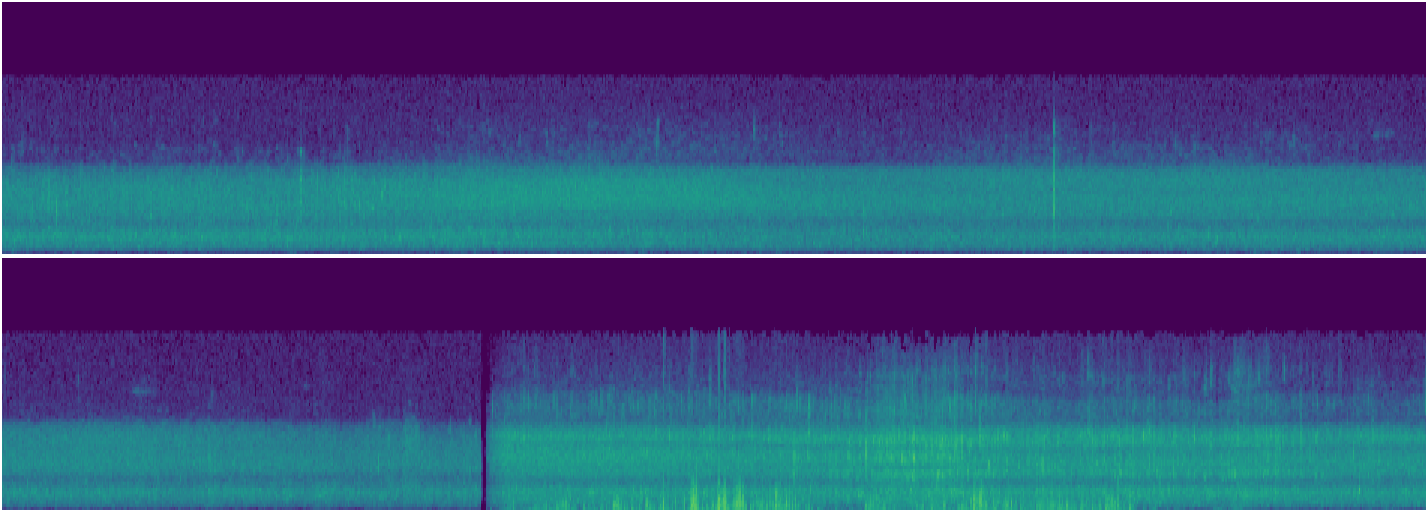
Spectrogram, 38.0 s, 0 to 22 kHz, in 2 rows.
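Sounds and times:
river water rippling over stones: 0:00.0 - 0:37.9
low rumbling on microphone: 0:25.6 - 0:35.4.

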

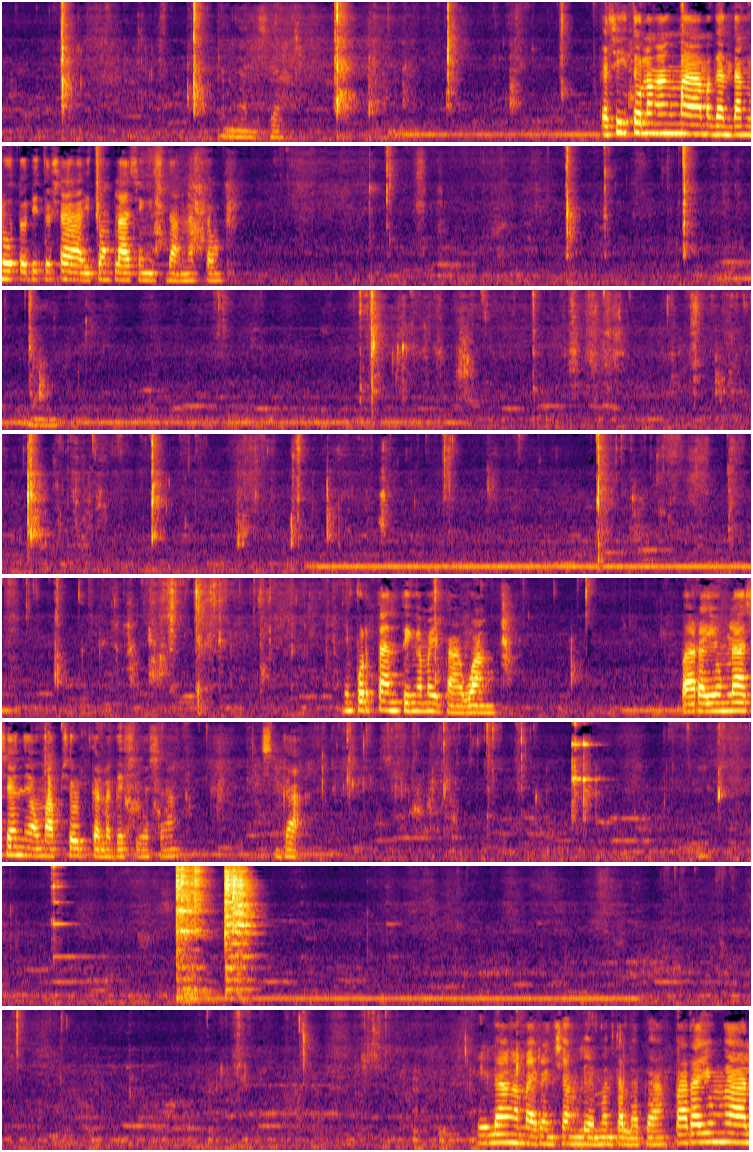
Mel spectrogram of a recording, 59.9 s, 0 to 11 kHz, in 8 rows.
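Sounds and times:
low steady hum: 0:00.0 - 0:10.7, 0:11.6 - 0:59.9
steady low hum: 0:03.7 - 0:07.1, 0:14.6 - 0:20.6, 0:23.7 - 0:30.4, 0:35.2 - 0:41.6, 0:46.0 - 0:52.4
hands squishing seasoning into fish: 0:18.5 - 0:27.1, 0:28.4 - 0:33.5, 0:40.6 - 0:43.0, 0:54.4 - 0:57.6
kitchenware clinking: 0:43.1 - 0:43.7, 0:45.4 - 0:45.9, 0:46.7 - 0:47.7.

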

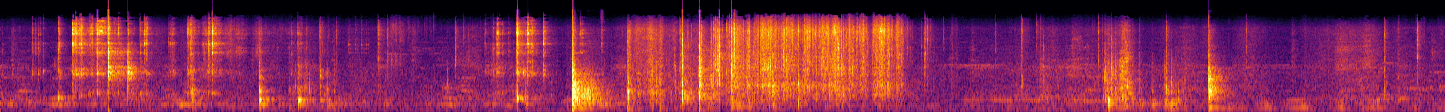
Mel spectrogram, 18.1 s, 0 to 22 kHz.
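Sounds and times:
plastic packaging crinkling: 0:07.9 - 0:12.0.

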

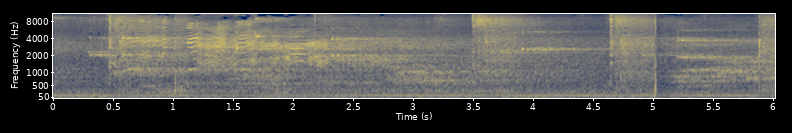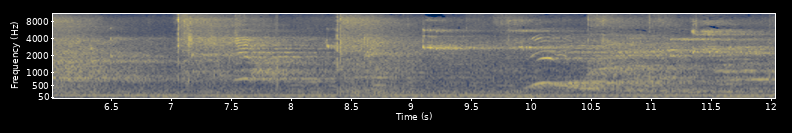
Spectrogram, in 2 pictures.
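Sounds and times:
sneakers squeaking on court: 0:00.1 - 0:01.1, 0:01.7 - 0:02.8, 0:03.4 - 0:05.6, 0:08.2 - 0:12.0
rackets hitting shuttlecock: 0:00.3 - 0:01.1, 0:03.2 - 0:11.4.

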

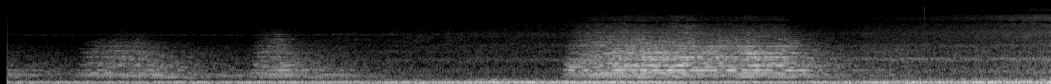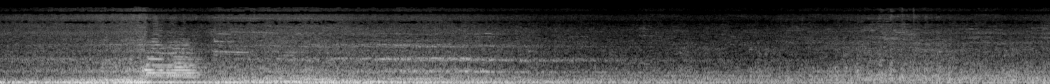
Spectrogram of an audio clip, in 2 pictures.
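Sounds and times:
train cars rolling on rails: 0:00.1 - 0:21.0
locomotive air horn: 0:00.8 - 0:03.6, 0:05.6 - 0:08.4, 0:11.8 - 0:12.7.

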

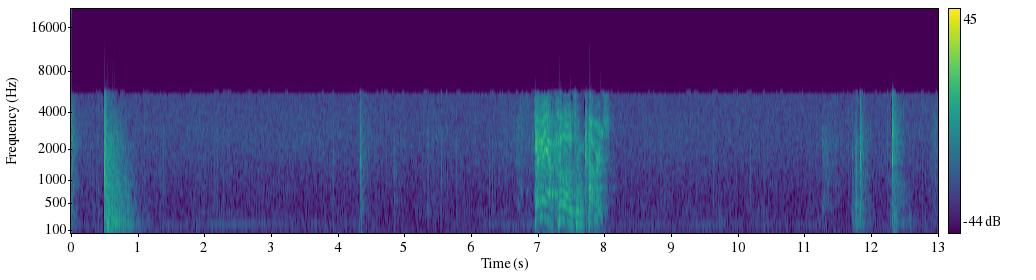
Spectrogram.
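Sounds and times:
film soundtrack hum and hiss: 0:00.0 - 0:13.0
loud thump: 0:00.5 - 0:01.1.

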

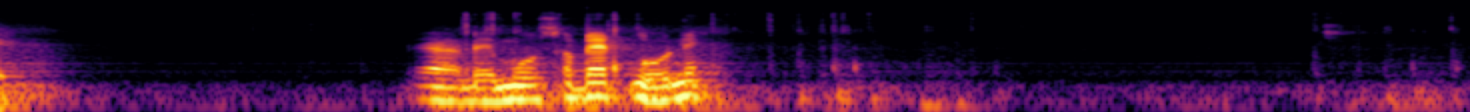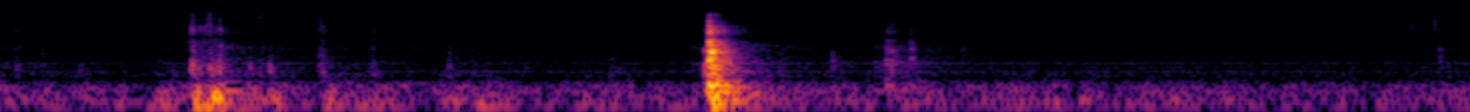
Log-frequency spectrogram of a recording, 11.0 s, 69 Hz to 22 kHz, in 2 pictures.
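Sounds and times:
keyboard typing: 0:00.9 - 0:04.0, 0:04.9 - 0:07.3.

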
